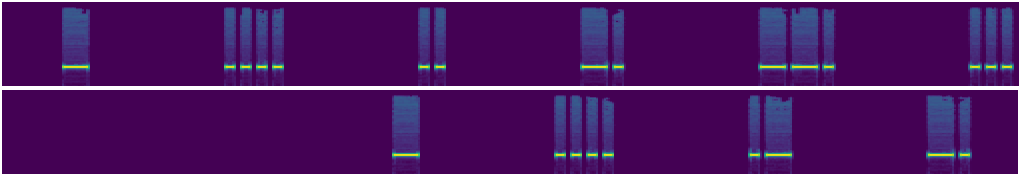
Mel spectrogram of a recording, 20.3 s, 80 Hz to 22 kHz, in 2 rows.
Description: Morse code, heard as a keyed tone, about 15 wpm, spaced as for 5 wpm, 1000 Hz. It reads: THINGS THAN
